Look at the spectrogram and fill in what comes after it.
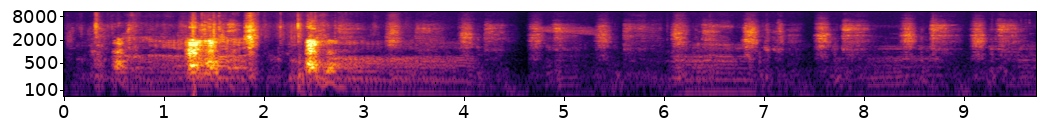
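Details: Daily fierce tussle between two dogs, Zion and Tyson: two strong snarling bark bursts early on, then softer scattered growls, snorts and panting fading out.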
